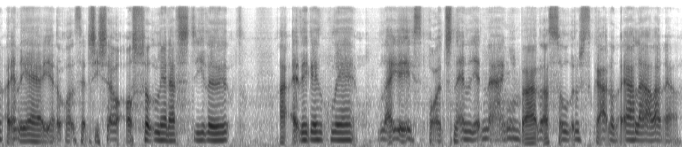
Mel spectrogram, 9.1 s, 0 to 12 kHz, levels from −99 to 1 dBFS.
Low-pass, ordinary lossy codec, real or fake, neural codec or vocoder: 9.9 kHz; MP3, 96 kbps; fake; autoencoder, 22.05 kHz, a latent of 192 numbers a frame, VITS, trained on many speakers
